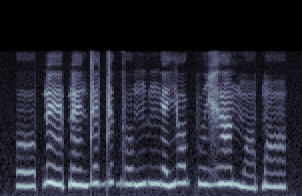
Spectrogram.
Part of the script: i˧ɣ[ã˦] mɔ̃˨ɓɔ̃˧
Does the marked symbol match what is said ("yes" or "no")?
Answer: yes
